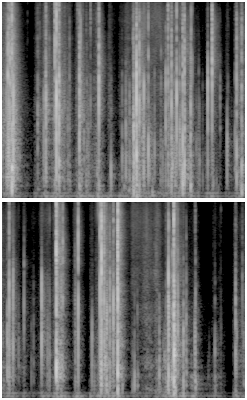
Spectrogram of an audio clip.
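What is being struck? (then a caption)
Plastic bag of polenta. A full plastic bag of polenta is held in the hands while fingernails scratch and tap its back side. The clip is a quick, irregular series of bright, crisp crinkles and short taps with brief pauses between them, each sound stopping almost instantly with no ring.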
